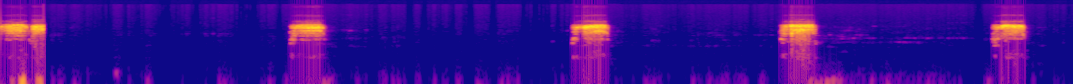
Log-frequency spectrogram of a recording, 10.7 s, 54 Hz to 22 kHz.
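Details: Owls at a nest on a porch during a rabbit prey delivery at 3:52 AM on 7 May 2012: harsh, raspy hissing screeches, each about half a second long, repeated every two to three seconds in otherwise quiet night air.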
